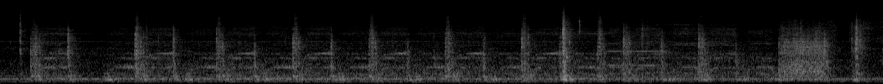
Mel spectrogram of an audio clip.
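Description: A scanner whirs and clicks steadily as its scan head moves.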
